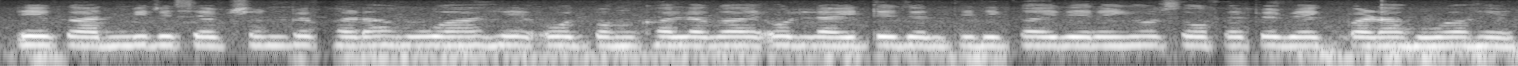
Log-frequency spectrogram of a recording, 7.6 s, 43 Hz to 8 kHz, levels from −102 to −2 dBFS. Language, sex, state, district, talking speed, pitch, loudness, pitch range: Hindi, female, Chhattisgarh, Jashpur, 195 wpm, 215 Hz, -14 LUFS, 215-220 Hz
